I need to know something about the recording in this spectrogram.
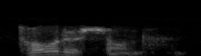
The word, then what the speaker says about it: Thorisson: How do you pronounce your last name? Thoresen. Like Thoresen. Thoresen. Okay. But actually, I pronounce, in English we say Thoresen, in Icelandic we say Thoresen.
